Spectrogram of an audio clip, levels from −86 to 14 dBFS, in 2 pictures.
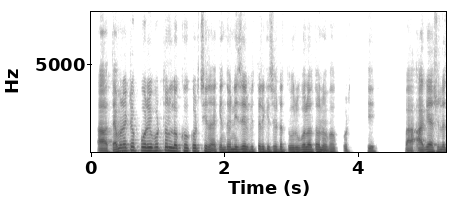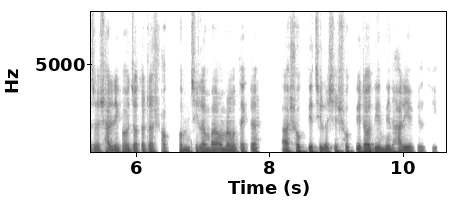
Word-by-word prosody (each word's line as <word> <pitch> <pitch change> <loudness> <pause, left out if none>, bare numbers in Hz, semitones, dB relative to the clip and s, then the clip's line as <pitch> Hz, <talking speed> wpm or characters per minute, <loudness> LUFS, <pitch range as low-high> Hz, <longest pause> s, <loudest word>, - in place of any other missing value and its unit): আ - - +3 0.2
তেমন 140 +9 +2
একটা 195 - 0
পরিবর্তন 185 0 +3
লক্ষ্য 165 +1 +1
করছি 160 -1 0
না। - - +3
কিন্তু 120 +2 +2
নিজের 135 +2 +5
ভেতরে 130 +1 +1
কিছুটা 130 0 +1
দুর্বলতা 125 +3 +3
অনুভব 105 0 0
করছি। 95 +2 -9 0.5
বা 95 - -2 0.2
আগে 110 +4 0
আসলে 125 0 0
যে - - -3
শারীরিকভাবে 115 +2 -2
যতটা 110 +1 -3
সক্ষম 110 +4 -5
ছিলাম 110 -2 -2
বা 105 - 0
আমার 105 +1 +1
মধ্য 105 -2 -3
একটা 110 +2 -5 0.4
আ - - +1
শক্তি 130 0 0
ছিল 105 - -1
সে 135 - -2
শক্তিটাও 135 -1 +2
দিন, 110 - +3
দিন 105 - +1
হারিয়ে 90 0 0
ফেলছি। 80 -1 -14
120 Hz, 195 wpm, -22 LUFS, 110-135 Hz, 0.5 s, নিজের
